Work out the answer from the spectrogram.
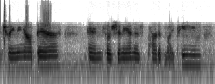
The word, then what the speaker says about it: Shanann: Shanann. Shanann, okay.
